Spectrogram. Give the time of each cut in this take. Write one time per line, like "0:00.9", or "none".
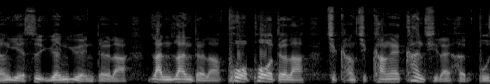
none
